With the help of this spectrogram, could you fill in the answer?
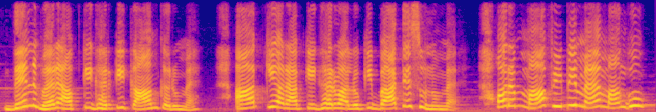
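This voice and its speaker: A woman doing a whiny young wife in a cartoon story, forever complaining and making a drama out of small things. The voice is very high. Soft music plays underneath. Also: a little slow, full character voice. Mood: aggrieved.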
